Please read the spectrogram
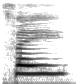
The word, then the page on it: fei: fei1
